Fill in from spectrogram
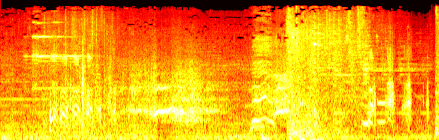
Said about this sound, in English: So he's so distracting in traffic that people start crashing into each other.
